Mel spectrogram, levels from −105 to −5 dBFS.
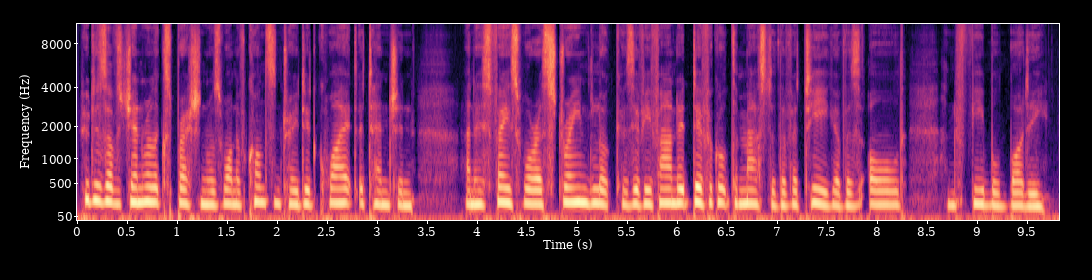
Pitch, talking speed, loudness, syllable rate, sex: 190 Hz, 195 wpm, -18 LUFS, 5.9 syllables/s, female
